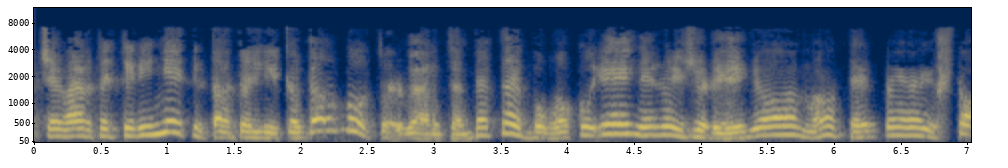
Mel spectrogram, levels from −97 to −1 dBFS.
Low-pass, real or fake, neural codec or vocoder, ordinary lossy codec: 7.2 kHz; fake; codec, 16 kHz, 1 kbps, FreqCodec, smaller model; MP3, 32 kbps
